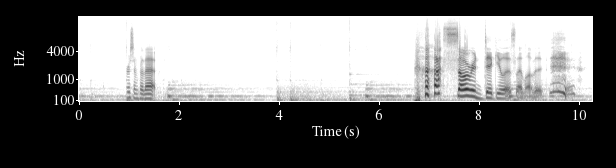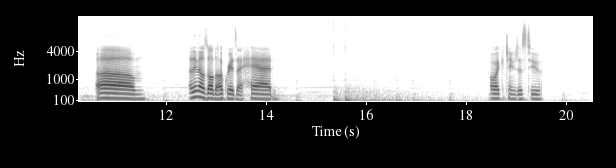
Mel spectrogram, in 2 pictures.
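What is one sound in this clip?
A young woman talks with animation into a microphone, close by.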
